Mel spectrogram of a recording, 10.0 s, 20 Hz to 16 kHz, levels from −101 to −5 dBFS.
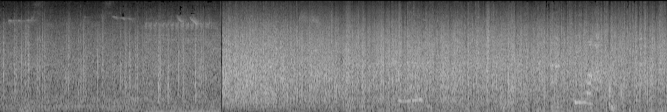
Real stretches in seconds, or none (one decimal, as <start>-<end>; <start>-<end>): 0.0-4.5; 6.0-10.0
